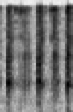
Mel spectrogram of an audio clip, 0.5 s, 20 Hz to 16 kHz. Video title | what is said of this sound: 28 июня 2023 г. | it sounds like metal on plastic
